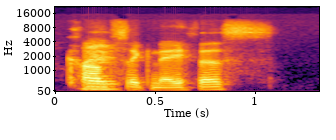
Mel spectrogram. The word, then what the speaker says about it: Compsognathus: Compsognathus. – Comp Compsognathus.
